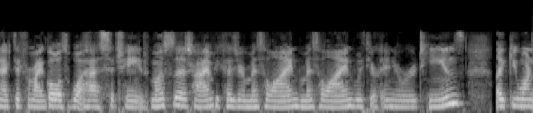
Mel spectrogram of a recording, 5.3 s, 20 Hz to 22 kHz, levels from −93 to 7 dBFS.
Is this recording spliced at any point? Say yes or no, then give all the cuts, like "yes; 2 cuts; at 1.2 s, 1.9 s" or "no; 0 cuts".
yes; 3 cuts; at 2.1 s, 3.0 s, 3.8 s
